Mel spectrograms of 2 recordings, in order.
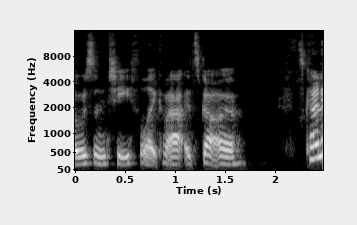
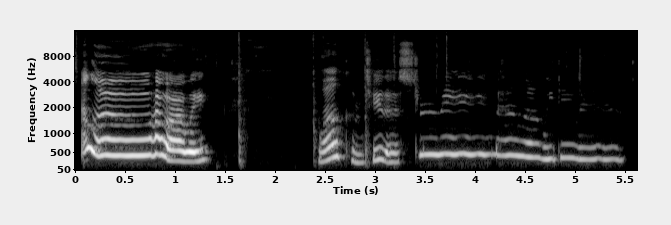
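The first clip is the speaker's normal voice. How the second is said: high slow welcome; welcoming new viewers to the stream; sing-song greeting; 8 semitones higher, slower than usual. Real, not acted. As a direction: greet them brightly and slowly. Greeting chat.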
